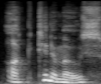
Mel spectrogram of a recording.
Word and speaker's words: Octinomos: demon the Worthy octimonos I'll spell it for you and then try to pronounce that again it's super great magician like Great Houdini o-c-t-i-n-o-m-o-s octinomos might acquire the then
